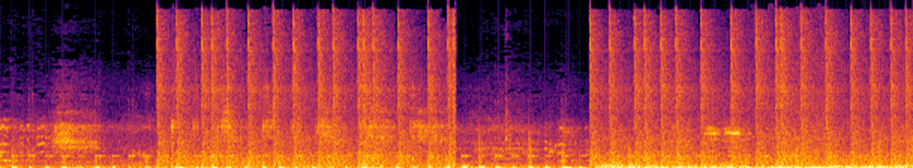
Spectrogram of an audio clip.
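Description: Automatic gunfire sound effect in two rapid bursts of about ten shots a second. The first starts about a second in and lasts two seconds; the second starts about four seconds in.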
